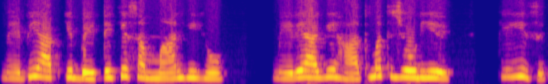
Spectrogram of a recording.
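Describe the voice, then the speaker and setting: A kind young man in a spoken family tale, as a woman narrator puts him on, gentle and reassuring. The delivery is slow, in a fairly high voice, with a dry close sound. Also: fairly even intonation, no echo, close to an everyday voice.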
